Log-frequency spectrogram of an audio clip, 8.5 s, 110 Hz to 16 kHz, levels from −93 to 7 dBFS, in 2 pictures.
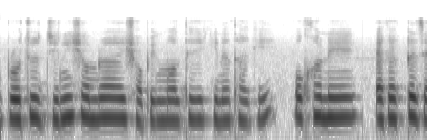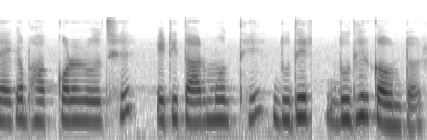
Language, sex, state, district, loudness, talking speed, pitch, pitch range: Bengali, female, West Bengal, Kolkata, -26 LUFS, 160 wpm, 240 Hz, 230-250 Hz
